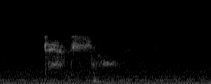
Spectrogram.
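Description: A man whispering a word or two under his breath, starting about half a second in, over faint room tone with a steady low hum.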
